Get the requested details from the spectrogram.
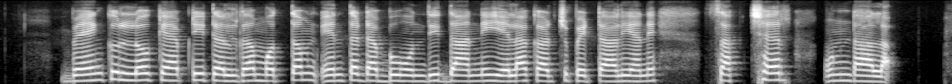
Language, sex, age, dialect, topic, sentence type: Telugu, female, 31-35, Telangana, banking, statement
